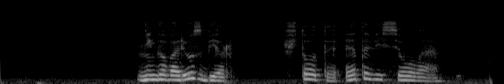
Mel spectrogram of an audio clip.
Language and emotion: Russian, neutral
